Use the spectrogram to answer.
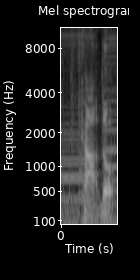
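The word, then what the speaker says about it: カード: Cado, okay, on the ca as expected on the first syllable.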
